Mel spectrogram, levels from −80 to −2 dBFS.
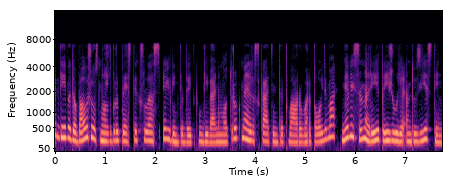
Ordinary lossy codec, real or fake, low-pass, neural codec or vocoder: AAC, 96 kbps; fake; 7.2 kHz; codec, 16 kHz, 1 kbps, FreqCodec, larger model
